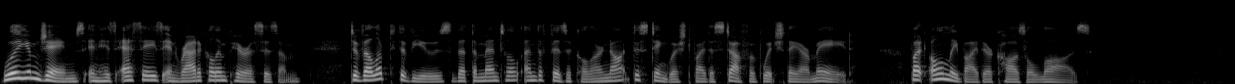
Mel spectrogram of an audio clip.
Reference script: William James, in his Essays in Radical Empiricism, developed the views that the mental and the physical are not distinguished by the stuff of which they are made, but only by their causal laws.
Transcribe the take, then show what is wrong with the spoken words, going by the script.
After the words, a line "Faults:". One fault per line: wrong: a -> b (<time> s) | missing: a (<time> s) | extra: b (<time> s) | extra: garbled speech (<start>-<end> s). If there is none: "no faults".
William James, in his Essays in Radical Empiricism, developed the views that the mental and the physical are not distinguished by the stuff of which they are made, but only by their causal laws.
Faults:
no faults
